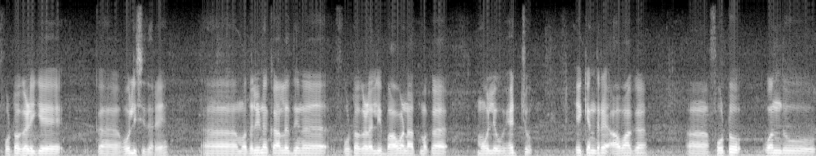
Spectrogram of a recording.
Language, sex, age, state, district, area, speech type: Kannada, male, 18-30, Karnataka, Bagalkot, rural, spontaneous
